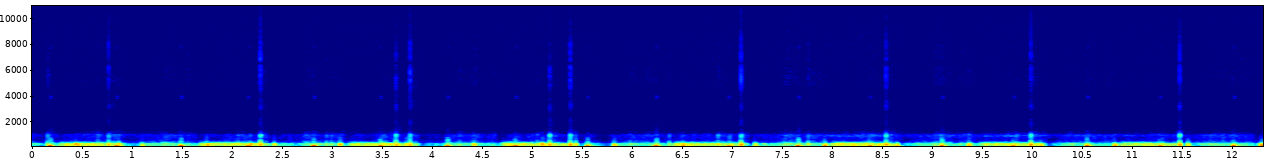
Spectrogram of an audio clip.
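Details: Female heart during and after weight training, recorded while moving: strong, pounding heartbeat around 83 a minute with movement and heavy breathing noise; normal heart sounds, exercise tachycardia.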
